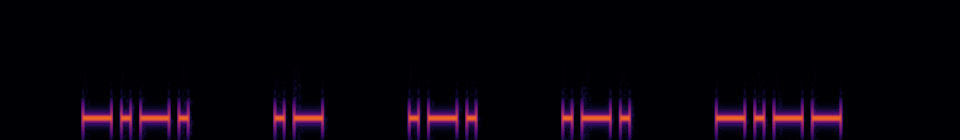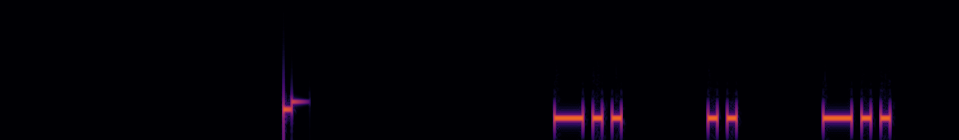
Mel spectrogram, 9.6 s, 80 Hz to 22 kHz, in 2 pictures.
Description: Morse code, heard as a keyed tone, about 25 wpm, spaced as for 14 wpm, 700 Hz. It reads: CARRY DID
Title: 3x Character Spacing - Top 500 Words - 25wpm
